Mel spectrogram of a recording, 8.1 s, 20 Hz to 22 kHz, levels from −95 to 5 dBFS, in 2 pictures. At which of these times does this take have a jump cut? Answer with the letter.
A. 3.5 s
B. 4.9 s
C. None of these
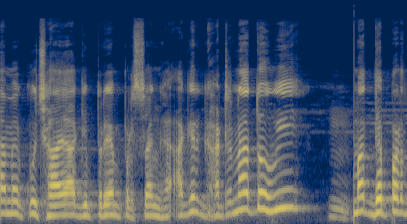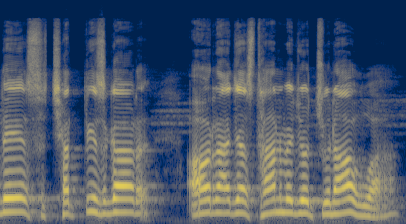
A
